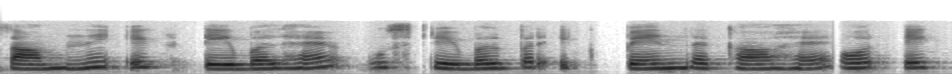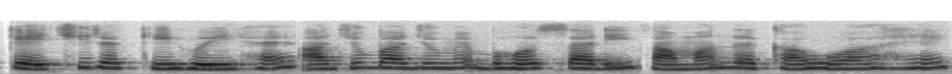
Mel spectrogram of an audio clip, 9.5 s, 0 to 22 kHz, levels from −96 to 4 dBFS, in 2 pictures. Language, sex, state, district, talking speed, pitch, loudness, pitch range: Hindi, female, Maharashtra, Nagpur, 155 wpm, 235 Hz, -18 LUFS, 215-255 Hz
